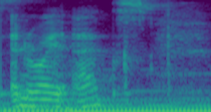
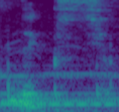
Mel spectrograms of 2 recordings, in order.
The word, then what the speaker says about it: NYX: i pronounce the brown correct because i always pronounce it as nyx when in reality it is pronounced nyx so i'm going to start with lining okay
